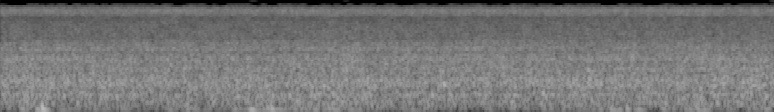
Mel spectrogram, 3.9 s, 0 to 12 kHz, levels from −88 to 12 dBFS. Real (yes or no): yes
